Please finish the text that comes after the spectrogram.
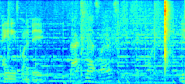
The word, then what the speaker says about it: Maslansky: Max Maslansky.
